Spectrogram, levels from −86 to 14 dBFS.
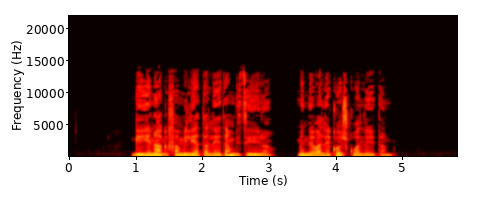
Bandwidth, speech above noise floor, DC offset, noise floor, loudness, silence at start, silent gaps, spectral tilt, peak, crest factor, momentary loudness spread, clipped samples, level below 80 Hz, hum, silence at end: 14 kHz; 53 dB; under 0.1%; -76 dBFS; -24 LUFS; 0.95 s; none; -5 dB/octave; -8 dBFS; 18 dB; 12 LU; under 0.1%; -76 dBFS; none; 1 s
